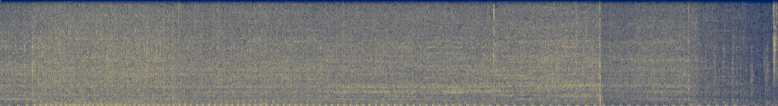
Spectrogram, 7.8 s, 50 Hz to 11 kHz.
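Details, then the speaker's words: 2002 Arctic Cat 300 ATV, 280cc oil-cooled single: an even, steady thump at about four beats a second with no knocks or misses; it runs great. "Yeah, as you can see, it runs great."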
